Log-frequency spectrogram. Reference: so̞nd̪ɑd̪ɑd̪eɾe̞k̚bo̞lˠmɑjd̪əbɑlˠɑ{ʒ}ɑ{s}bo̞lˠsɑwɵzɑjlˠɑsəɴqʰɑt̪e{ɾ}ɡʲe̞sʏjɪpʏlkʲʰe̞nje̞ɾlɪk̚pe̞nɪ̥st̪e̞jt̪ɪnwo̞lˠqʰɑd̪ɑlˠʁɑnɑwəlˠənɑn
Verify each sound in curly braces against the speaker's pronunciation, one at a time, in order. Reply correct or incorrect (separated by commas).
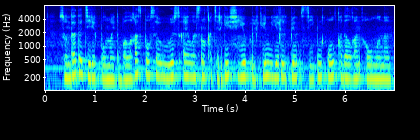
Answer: incorrect, correct, correct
